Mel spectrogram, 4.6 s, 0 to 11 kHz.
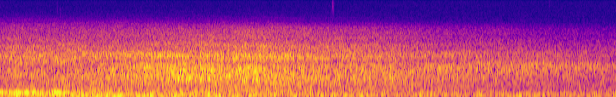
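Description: An airliner comes in to land on Schiphol's Polderbaan runway 18R, its broad engine roar steady and moderately distant before slowly fading.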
